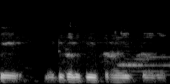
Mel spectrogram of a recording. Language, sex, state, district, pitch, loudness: Hindi, male, Bihar, Saharsa, 110 Hz, -26 LUFS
